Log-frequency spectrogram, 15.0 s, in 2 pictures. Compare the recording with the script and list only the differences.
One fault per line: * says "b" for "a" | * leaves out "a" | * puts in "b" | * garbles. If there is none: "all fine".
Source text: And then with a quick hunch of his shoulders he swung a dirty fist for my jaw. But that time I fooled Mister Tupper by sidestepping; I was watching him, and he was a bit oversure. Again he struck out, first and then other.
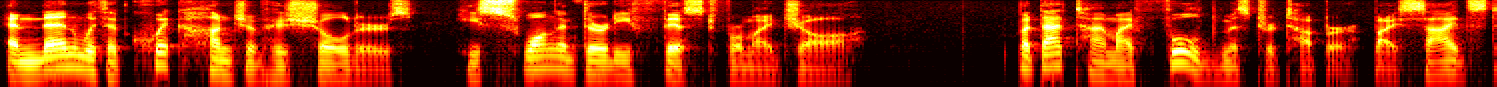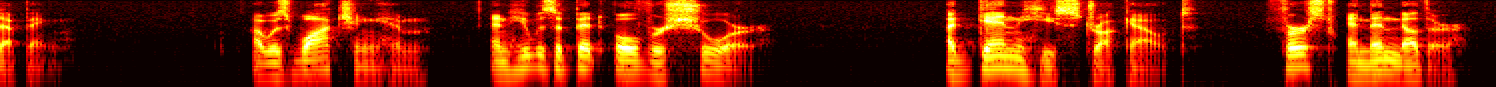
all fine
